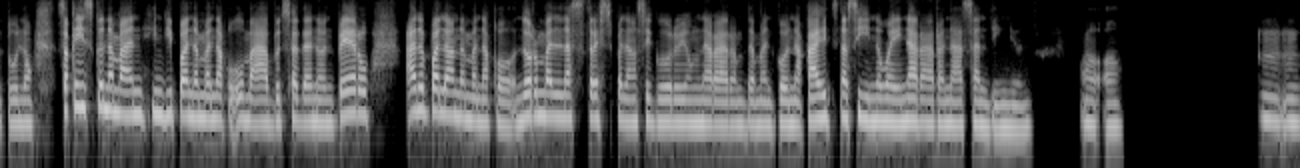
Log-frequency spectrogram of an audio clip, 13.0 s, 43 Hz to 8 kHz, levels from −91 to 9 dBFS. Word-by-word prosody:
tulong. 175 0 -4 0.2
Sa 255 - +1
case 285 -2 +3
ko 285 - +3
naman, 235 -3 +4
hindi 230 0 -1
pa 220 -1 +4
naman 205 -1 +1
ako 195 -1 -1
umaabot 180 -1 0
sa 200 +3 -2
gano'n. 185 -2 -1
Pero 235 +2 +4 0.4
ano 255 +2 +5
pa 255 0 +3
lang 225 -3 +2
naman 190 -2 -1
ako, 180 -1 -4
normal 220 0 +2
na 210 0 +1
stress 205 -3 -3
pa 200 - -3
lang 185 0 -3
siguro 180 -2 -3
yung 180 0 -2
nararamdaman 170 -1 -2
ko 175 -1 0
na 170 - 0
kahit 195 +3 +3
na 210 - +3
sino 190 -3 0
ay 180 -1 +1
nararanasan 175 -3 -1
din 155 0 -3
yun. 150 +1 -6 0.5
Oo. 165 -3 -6 1.4
Mm. 185 -2 -5
185 Hz, 170 wpm, -22 LUFS, 175-215 Hz, 1.4 s, ano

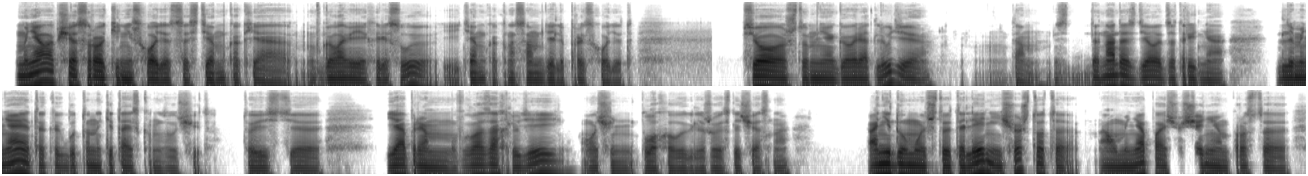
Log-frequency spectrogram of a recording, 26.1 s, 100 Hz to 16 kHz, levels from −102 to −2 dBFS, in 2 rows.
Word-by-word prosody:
У - - -1
меня 105 +7 +7
вообще 125 -7 +5
сроки 85 -4 +4
не 75 -1 +2
сходятся 75 -1 +1
с - - -6
тем, 75 0 0
как - - -6
я, 65 -3 -2
э, - - -16
в 75 - -9
голове 80 0 +3
их 75 +1 -7
рисую 90 +7 -1
и - - -10
тем, 75 0 -2
как - - -11
на - - -4
самом 75 -1 -3
деле - - -3
происходит. 65 0 -7 1.1
Всё, 90 -3 +7
что 80 0 -4
мне 80 -1 +1
говорят 80 +1 +1
люди, 85 -6 -1 0.6
м, - - -22
там 70 +5 -9
сд 75 0 -11 0.3
надо 95 +3 +4
сделать 85 -1 +1
за 80 0 -3
три 85 0 -2
дня. 75 0 -6 0.5
Для 85 +1 +2
меня 95 +7 +5
это 85 -4 -4
как 80 0 -6
будто 85 +1 -5
на 80 -1 -2
китайском 75 -2 -5
звучит. 70 0 -10 0.3
То - - -5
есть, 75 0 -4
э, 75 -2 -4 0.6
я 85 +1 +4
прям 75 -4 -1
в 75 - -15
глазах 85 0 +1
людей 105 +8 0
очень 70 -5 -6
плохо 70 -1 -4
выгляжу, 70 +1 -5
если 70 - -6
честно. 75 +3 -7 0.7
Они 90 +3 +6
думают, 85 -3 +3
что 80 +1 +1
это 80 0 +2
лень 100 +6 +5
и - - 0
еще 95 +9 +1
что-то, 100 -7 -3 0.2
а 80 +1 -2
у - - 0
меня 80 +5 +2
по 90 -3 -1
ощущениям 80 -1 -1
просто 75 -3 -4
80 Hz, 160 wpm, -23 LUFS, 75-85 Hz, 1.1 s, меня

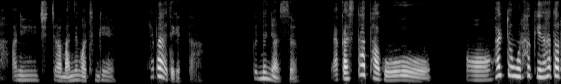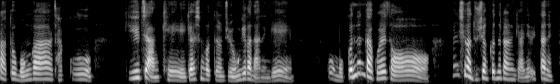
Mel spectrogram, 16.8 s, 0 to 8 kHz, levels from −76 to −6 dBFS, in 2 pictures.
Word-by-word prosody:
아니 160 +1 -12
진짜 155 -2 -7
맞는 145 +5 -3
것 145 -3 -3
같은 160 - -18
게 150 -1 -14 0.5
해봐야 280 +1 +3
되겠다, - - -13 0.7
끊는 215 -3 -6
연습. 115 - -7 0.5
약간 180 +5 +2
스톱하고 160 - -1 0.5
어 160 0 -4
활동을 310 - +1
하긴 285 -3 -2
하더라도 295 -8 +2
뭔가 190 +5 +2
자꾸 180 +4 -6 0.5
길지 235 +3 +3
않게. 145 +3 +2
얘기하신 185 +9 +1
것들은 160 -4 -3
좀 145 -1 -4
용기가 195 +7 +2
나는 120 -2 -6
게 145 -2 -5 0.5
꼭 - - -9
뭐 140 -2 -6
끊는다고 265 - +4
해서 160 -7 +2 0.3
1 335 +1 -13
시간, 310 -4 +6
2 190 - -12
시간 240 +4 +4
끊으라는 210 -5 0
게 145 - -11
아니라 130 +3 -5
일단은 200 -5 0
175 Hz, 290 characters per minute, -24 LUFS, 155-225 Hz, 0.7 s, 시간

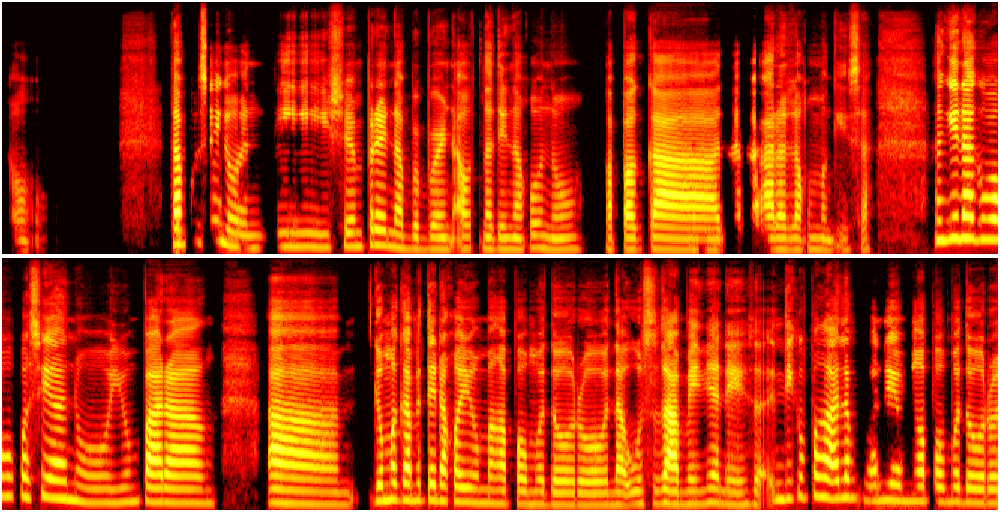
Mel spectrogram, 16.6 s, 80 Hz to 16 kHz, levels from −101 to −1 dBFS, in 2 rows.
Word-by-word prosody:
oo. - - -20 1.1
Tapos 230 +3 +3
ayon, 185 -7 -6
'di 190 -1 -6
siyempre 195 +3 0
nabu-burnout 165 -1 -5
na 165 - -2
din 160 0 -6
ako 180 +3 -9
'no, 160 +1 -11 0.2
kapagka 160 0 +1 0.5
nag-aaral 155 0 -3
akong 160 +1 -16
mag-isa. 150 +1 -5 0.6
Ang 285 - -1
ginagawa 295 -2 +7
ko - - -21
kasi 285 0 0
ano 215 -6 -3
yung 205 +2 -12
parang 195 -2 +4 0.5
ah, 180 -3 +3 0.3
gumagamit 230 +1 +2
din 230 -1 +2
ako 210 0 +1
yung 195 -1 -4
mga 185 -1 -3
Pomodoro- 165 -2 -5
nauso 175 +2 -3
sa 180 -2 +9
amin 175 +2 -2
'yan, 185 - -7
eh. 170 -1 -1
So, 175 - -7
hindi 240 +1 -3
ko 280 - -8
pa 280 +1 -2
nga 260 - +8
alam 270 - 0
kung 220 - -11
ano 230 - -8
yung 215 - -13
mga 215 0 -1
Pomodoro 200 -2 -4
190 Hz, 160 wpm, -23 LUFS, 170-220 Hz, 1.1 s, sa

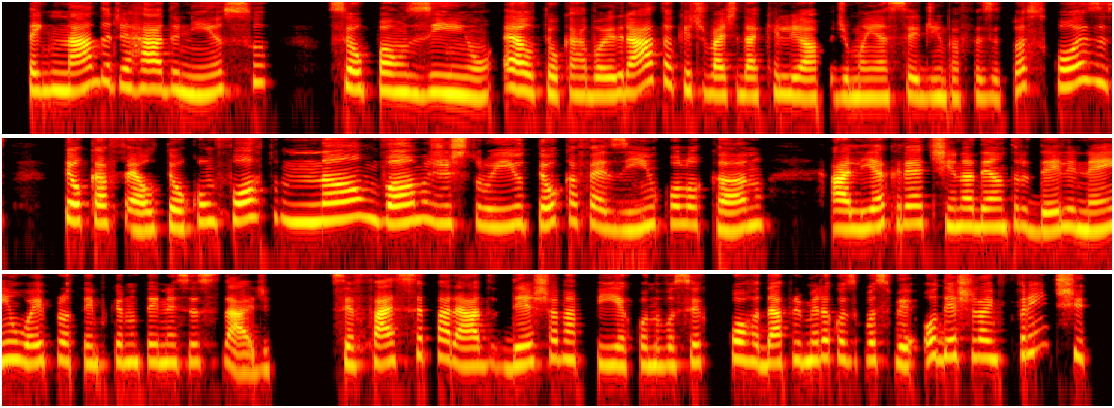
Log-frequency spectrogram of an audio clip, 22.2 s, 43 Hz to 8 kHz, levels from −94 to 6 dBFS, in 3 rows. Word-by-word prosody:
tem 240 -1 -1
nada 250 +7 +4
de 290 - -8
errado 260 -2 +3
nisso, 240 +9 -3 0.4
seu 265 -3 +2
pãozinho 220 -5 -1
é 255 -3 +8
o 230 - -2
teu 215 -2 -4
carboidrato, 210 - +2
o - - -10
que 245 - -7
te 230 - -9
vai 205 - +3
te 205 +1 -8
dar 200 - +1
aquele 200 -1 -3
up 190 0 -2
de 190 0 -7
manhã 190 0 -4
cedinho 190 0 -4
para 185 0 -10
fazer 185 -1 -10
tuas 275 +3 -7
coisas, 310 +2 -2 0.4
teu 295 -2 +7
café 275 -4 +1
é 210 - +7
o 210 - 0
teu 225 +1 -1
conforto, 310 +6 0
não 310 +3 +3
vamos 290 +2 +4
destruir 265 -2 -2
o - - -9
teu 260 +2 -1
cafezinho 245 -5 -3
colocando 260 -3 -1 0.4
ali 225 0 +7
a 245 - +2
creatina 265 -2 -1
dentro 240 0 -1
dele, 210 +3 -2
nem 220 +4 0
o 275 - -3
whey 240 +1 -1
protein, 255 -3 -6
porque 230 +2 -8
não 245 0 -4
tem 245 0 -4
necessidade. 240 -7 -1 0.4
Você 230 - -1
faz 230 +2 +5
separado, 230 -9 +2
deixa 230 +6 -1
na 275 -1 -2
pia, 225 -5 -5
quando 220 0 -6
você 235 +3 -3 0.2
acordar, 245 -4 +2
a - - 0
primeira 265 +3 -2
coisa 275 -2 -5
que 260 - -27
você 265 -1 -1
vê, 220 -4 -2
ou 285 - 0
deixa 300 0 -2
lá 295 - +2
em 285 - -2
frente 320 - -4
245 Hz, 195 wpm, -23 LUFS, 220-275 Hz, 0.4 s, é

